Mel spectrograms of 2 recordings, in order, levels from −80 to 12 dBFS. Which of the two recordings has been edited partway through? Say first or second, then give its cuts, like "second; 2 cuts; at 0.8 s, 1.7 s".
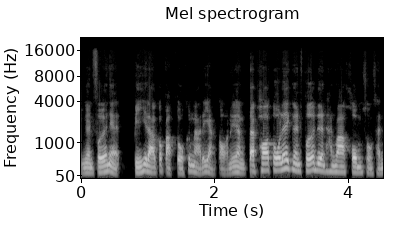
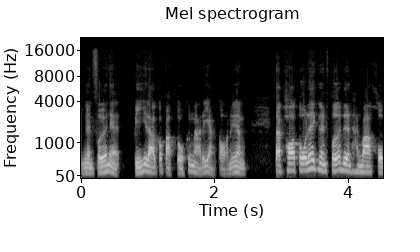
first; 1 cut; at 2.5 s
